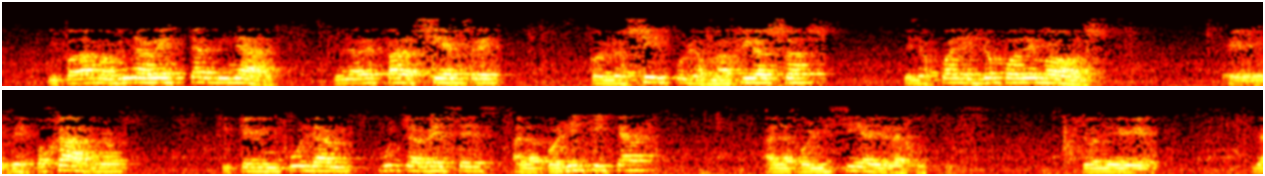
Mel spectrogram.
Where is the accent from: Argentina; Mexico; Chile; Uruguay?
Argentina; me da mucha indignación como ciudadano argentino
